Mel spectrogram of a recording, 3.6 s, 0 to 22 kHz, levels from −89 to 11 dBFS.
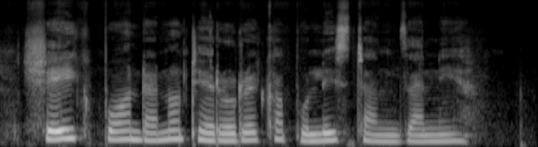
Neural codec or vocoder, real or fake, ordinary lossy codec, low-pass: vocoder, 44.1 kHz, 128 mel bands, Pupu-Vocoder; fake; none; none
